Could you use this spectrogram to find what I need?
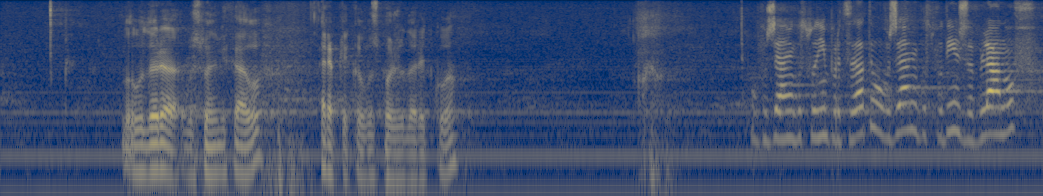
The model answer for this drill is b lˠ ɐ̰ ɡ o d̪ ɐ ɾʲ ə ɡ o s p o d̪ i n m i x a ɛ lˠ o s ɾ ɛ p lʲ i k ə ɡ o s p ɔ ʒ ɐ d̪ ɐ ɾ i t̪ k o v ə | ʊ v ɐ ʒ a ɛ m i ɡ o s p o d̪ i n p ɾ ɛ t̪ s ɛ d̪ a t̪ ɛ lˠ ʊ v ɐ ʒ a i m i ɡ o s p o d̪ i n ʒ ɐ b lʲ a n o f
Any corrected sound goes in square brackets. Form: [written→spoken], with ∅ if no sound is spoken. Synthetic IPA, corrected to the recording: b lˠ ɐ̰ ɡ o d̪ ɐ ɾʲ ə ɡ o s p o d̪ i n m i x a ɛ lˠ o [s→f] ɾ ɛ p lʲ i k ə ɡ o s p ɔ ʒ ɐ d̪ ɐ ɾ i t̪ k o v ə | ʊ v ɐ ʒ a ɛ m i ɡ o s p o d̪ i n p ɾ ɛ t̪ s ɛ d̪ a t̪ ɛ lˠ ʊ v ɐ ʒ a [i→ɛ] m i ɡ o s p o d̪ i n ʒ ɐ b lʲ a n o f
